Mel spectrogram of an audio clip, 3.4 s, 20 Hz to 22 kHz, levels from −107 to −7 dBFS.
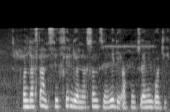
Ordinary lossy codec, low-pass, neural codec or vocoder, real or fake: none; none; codec, 16 kHz, 8 kbps, FunCodec, trained on LibriTTS, 25 frames a second; fake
